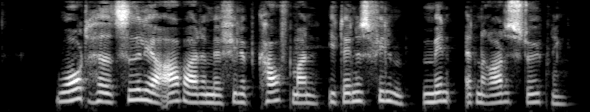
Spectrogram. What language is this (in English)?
Danish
